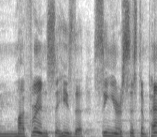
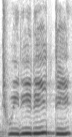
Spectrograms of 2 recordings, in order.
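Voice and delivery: much higher, sing-song chirp like a bird; birdsong; 12 semitones higher, 5 dB louder, slower than usual. Retold or imitated. Telling how the song's birds harmonized, high chirpy tweet. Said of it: "they harmonized and went".

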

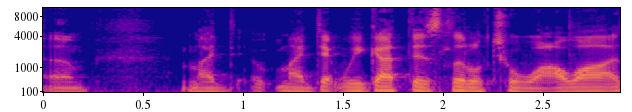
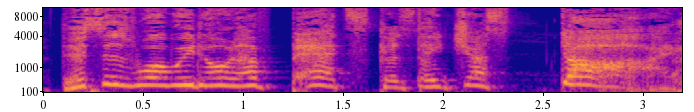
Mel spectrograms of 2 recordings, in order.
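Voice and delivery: mock yell; slower than usual. Dad burying the dog, yelling in mock exasperation. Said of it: "he yells".

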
